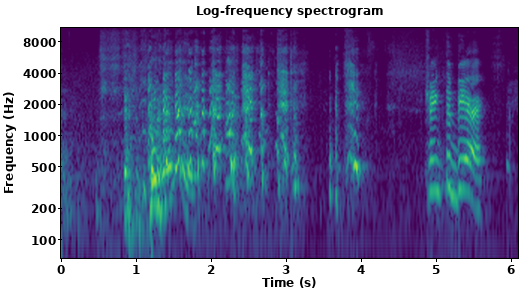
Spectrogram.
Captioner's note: all but Phil laughing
